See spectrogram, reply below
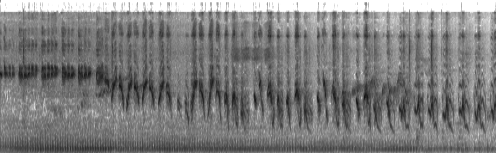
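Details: White-rumped shama (murai batu) at a Kendal bird farm: a steady pulsing whistle for two seconds, then a long rapid run of downward-swooping notes, dense and continuous, over faint background hum.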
